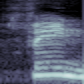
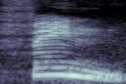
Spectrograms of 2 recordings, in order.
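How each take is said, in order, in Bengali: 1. g এর শব্দটি পুরোপুরি বাদ দেওয়া হয়। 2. g এর শব্দটি পুরোপুরি বাদ দেওয়া হয়।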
